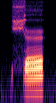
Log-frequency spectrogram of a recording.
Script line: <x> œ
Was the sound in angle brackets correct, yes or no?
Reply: no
